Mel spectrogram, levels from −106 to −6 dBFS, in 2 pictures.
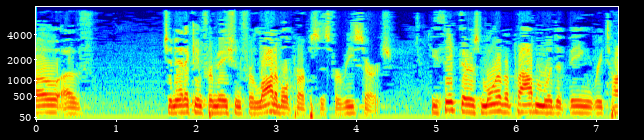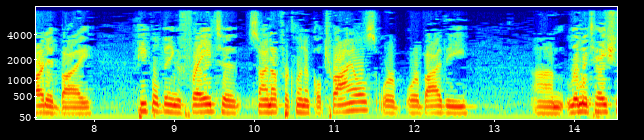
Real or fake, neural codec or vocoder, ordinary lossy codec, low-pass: real; none; AAC, 48 kbps; 7.2 kHz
